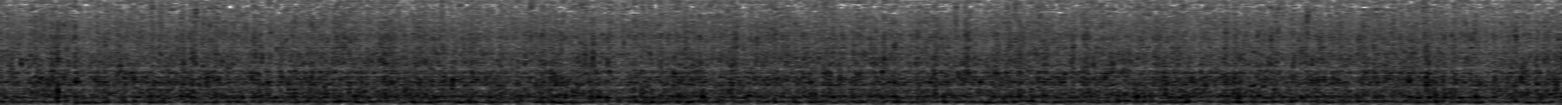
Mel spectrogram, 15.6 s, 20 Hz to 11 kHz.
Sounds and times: small stream 0.0 - 15.6

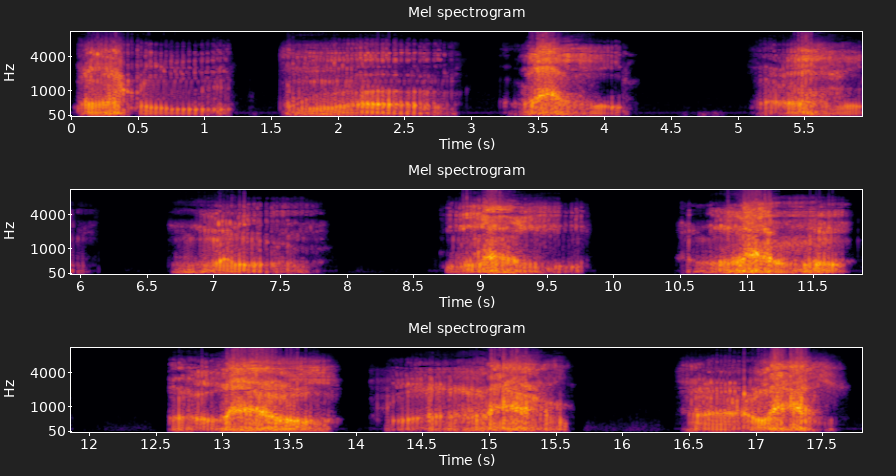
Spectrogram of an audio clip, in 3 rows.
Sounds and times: monster snarls 0.0 - 4.3
monster snarls 5.1 - 8.0
monster snarls 8.7 - 9.9
monster snarls 10.5 - 11.9
monster snarls 12.6 - 15.7
monster snarls 16.4 - 17.7

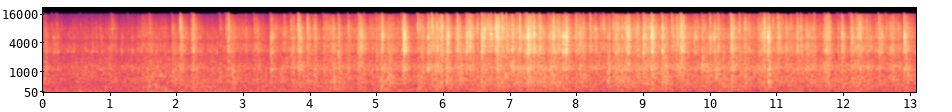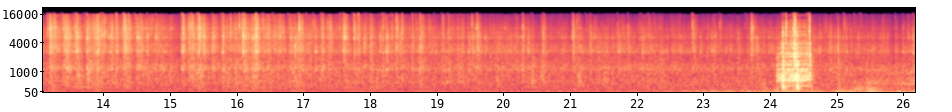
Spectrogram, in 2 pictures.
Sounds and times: Light hail on a tin roof 0.0 - 23.9
Ticket stamping machine noise 24.1 - 24.7

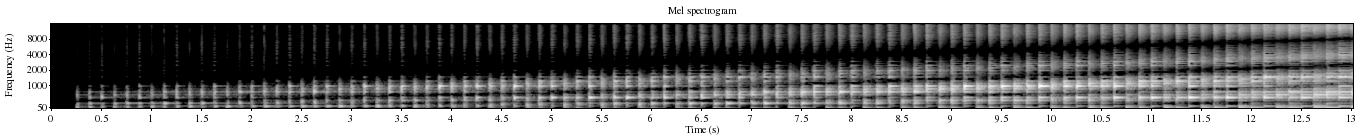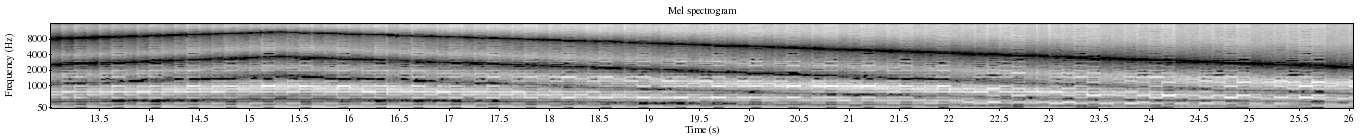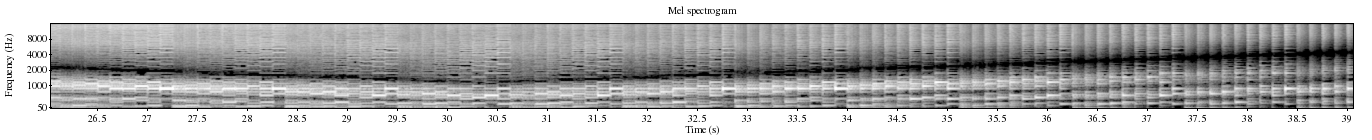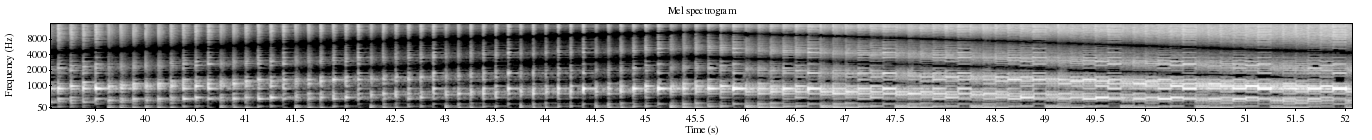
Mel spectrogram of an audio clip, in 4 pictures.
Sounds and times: arpeggiation of a few chords 15.8 - 42.7
arpeggiation of a few chords 44.1 - 52.0

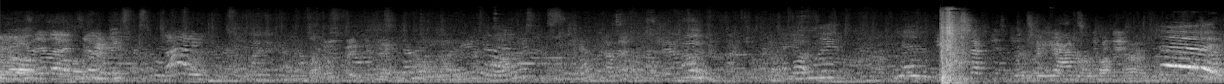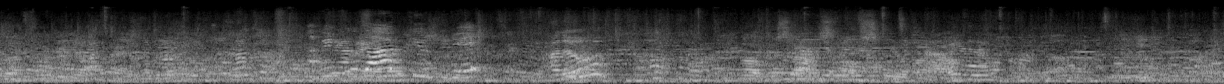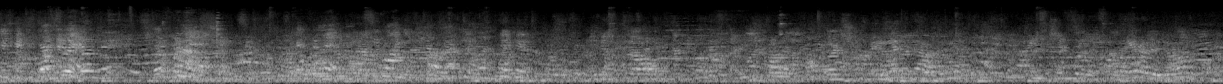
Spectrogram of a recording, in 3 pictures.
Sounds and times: chat 11.2 - 13.6

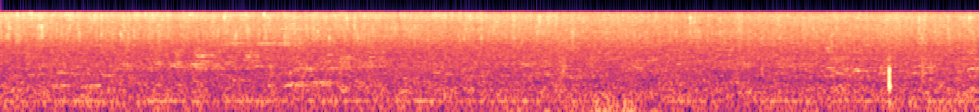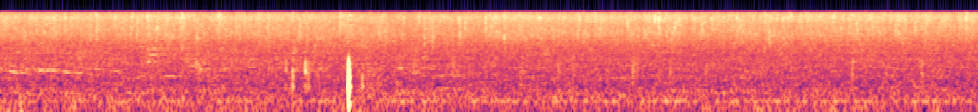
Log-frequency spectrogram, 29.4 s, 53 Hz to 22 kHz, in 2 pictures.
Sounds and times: rain 0.0 - 29.3

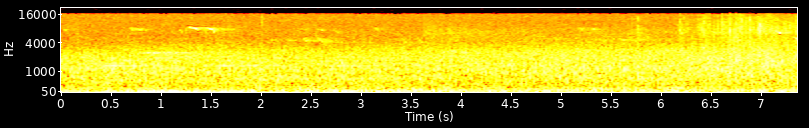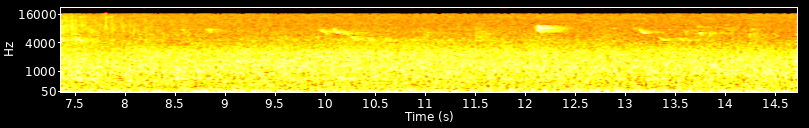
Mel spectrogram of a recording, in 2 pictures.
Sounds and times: distant traffic 0.0 - 14.7
birds 5.2 - 8.1

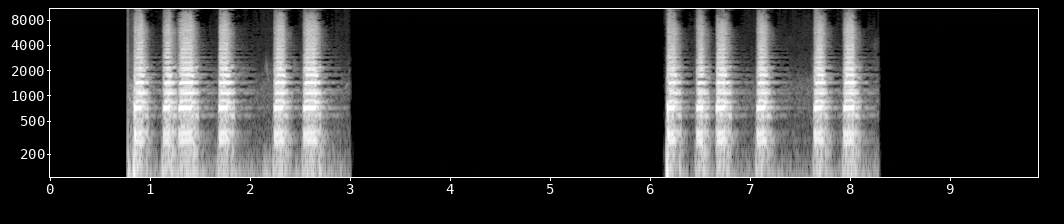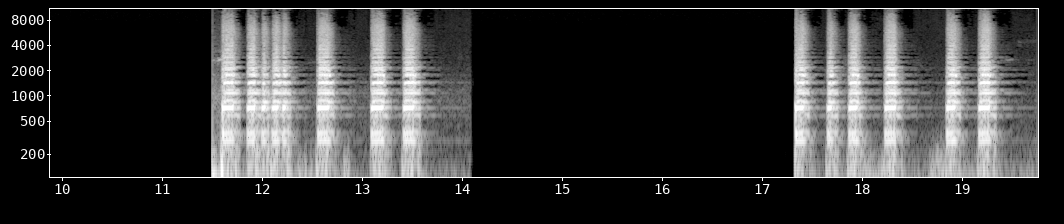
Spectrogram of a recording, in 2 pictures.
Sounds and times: horn 0.8 - 3.0
horn 6.2 - 8.3
horn 11.5 - 13.8
horn 17.4 - 19.6

